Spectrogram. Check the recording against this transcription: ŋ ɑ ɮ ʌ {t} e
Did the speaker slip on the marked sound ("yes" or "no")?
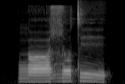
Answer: no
